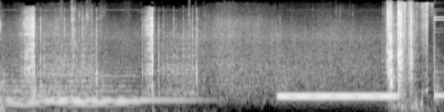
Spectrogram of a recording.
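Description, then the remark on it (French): A steady telephone dial tone hums, interrupted by sharp clicks of keys, then a single higher tone holds briefly before more clattering handset noises end it. “Ah, où est-ce que j'ai mis le numéro des enfers, moi, déjà Ah, ça y est, il est là.”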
